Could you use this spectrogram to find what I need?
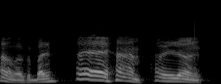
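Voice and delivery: talking with mouth full. Greeting everybody and Ham while eating cake, talking with mouth full of cake. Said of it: "with my mouth full of cake".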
